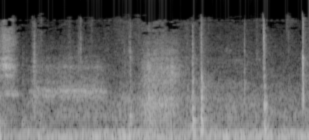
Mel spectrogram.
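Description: Hands rummaging among engine-bay hoses and wiring, a low rustling with a couple of faint clicks about a second and a half in and near the end.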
